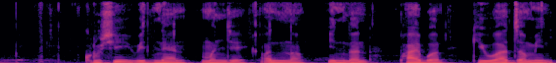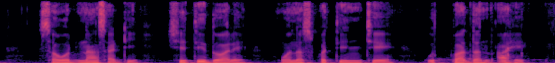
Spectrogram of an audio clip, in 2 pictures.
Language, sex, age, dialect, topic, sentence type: Marathi, male, 18-24, Northern Konkan, agriculture, statement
